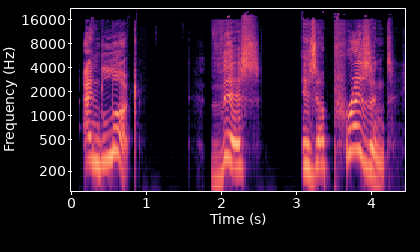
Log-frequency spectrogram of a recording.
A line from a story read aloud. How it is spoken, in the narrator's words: he shouted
